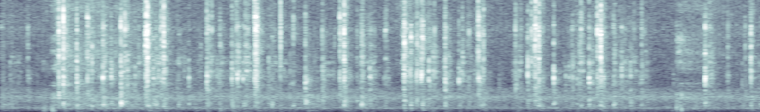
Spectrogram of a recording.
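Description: Typing on a computer keyboard: quick, irregular key clicks that start about half a second in, with a short pause near the end.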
